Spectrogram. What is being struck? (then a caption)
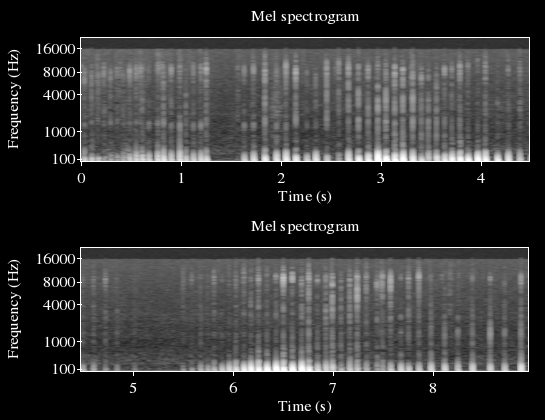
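Cork coaster. Fingertips and nails scratch and tap the surface of a small, solid cork coaster held in the hands close to the microphone. Dozens of quick, soft, low thuds come in rapid bursts, swelling and fading, with two brief pauses. Each tap dies away almost instantly.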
